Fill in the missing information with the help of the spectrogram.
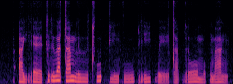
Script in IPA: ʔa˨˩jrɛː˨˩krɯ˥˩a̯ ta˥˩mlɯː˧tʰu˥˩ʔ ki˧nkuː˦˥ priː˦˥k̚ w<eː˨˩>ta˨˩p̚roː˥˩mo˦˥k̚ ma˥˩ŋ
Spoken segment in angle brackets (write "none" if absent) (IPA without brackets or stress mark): eː˩˦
